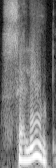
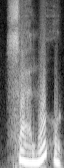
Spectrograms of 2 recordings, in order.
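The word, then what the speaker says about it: salute: স্যালুট, স্যালিউট না, স্যালুট।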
